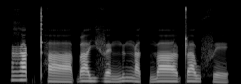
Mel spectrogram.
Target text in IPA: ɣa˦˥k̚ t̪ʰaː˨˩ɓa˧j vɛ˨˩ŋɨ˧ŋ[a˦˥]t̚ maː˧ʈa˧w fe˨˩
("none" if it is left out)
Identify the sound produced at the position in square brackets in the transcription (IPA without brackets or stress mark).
a˨˩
